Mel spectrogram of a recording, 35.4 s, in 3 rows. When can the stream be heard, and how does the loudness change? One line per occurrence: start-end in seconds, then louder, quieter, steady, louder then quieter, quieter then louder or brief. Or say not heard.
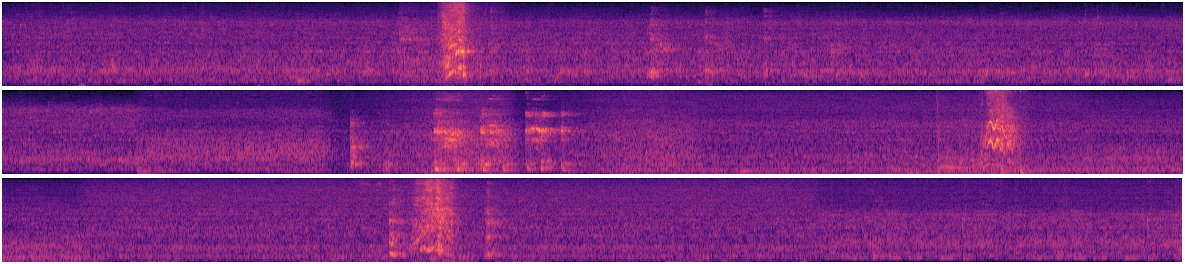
0.0-35.3 steady.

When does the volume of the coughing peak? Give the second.
16 s.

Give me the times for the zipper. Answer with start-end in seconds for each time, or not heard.
4.0-5.0, 21.1-22.1, 27.2-28.2.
